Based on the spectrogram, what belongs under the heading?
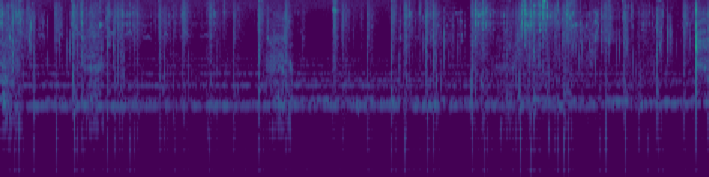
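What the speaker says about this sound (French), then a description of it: "Avance le cheval." Horse hooves clip-clop in the video game Beyond Two Souls, a steady stream of hoofbeats over a constant tonal game hum across the whole stretch, moderately loud with no talk.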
